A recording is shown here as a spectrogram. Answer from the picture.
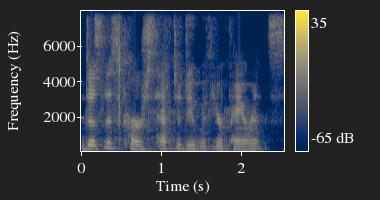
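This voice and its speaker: A quiet, put-on character voice from a woman, medium in pitch, with ordinary pitch variation at a moderate pace. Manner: gentle, concerned.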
